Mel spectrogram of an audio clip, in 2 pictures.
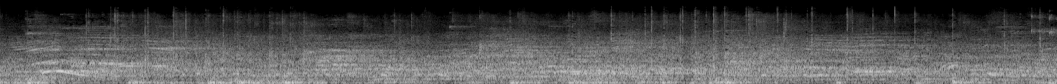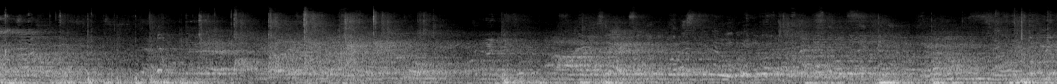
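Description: Children shout and chatter loudly in a large echoing hall.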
